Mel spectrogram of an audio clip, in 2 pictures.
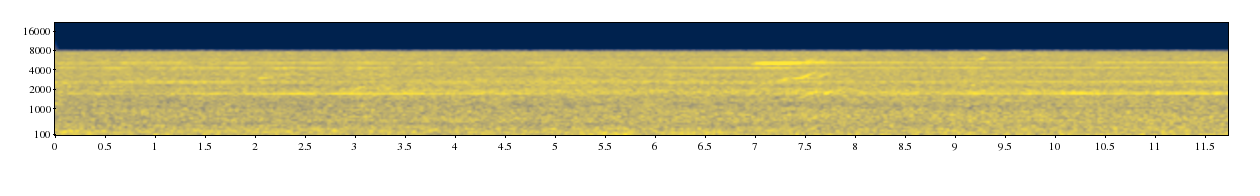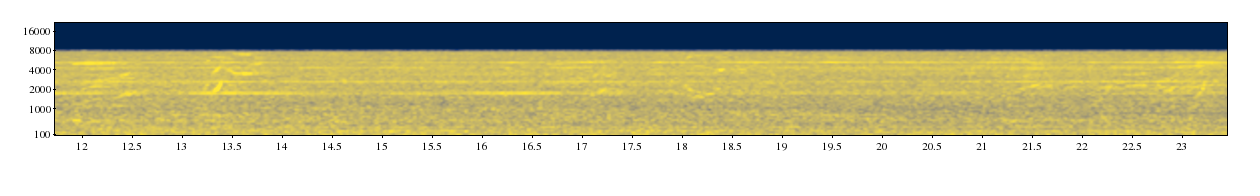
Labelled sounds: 11.8	12.5	killer whale, southern resident, 1.1 to 5.5 kHz
13.2	13.8	killer whale, southern resident, 1.8 to 5.0 kHz

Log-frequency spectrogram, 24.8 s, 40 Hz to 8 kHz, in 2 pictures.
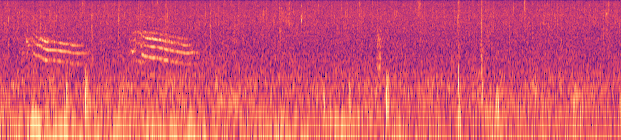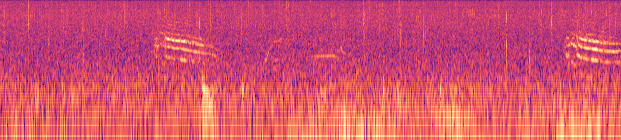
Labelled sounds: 0.6	1.7	killer whale, Bigg's (transient), 0.78 to 2.0 kHz
2.6	3.9	killer whale, Bigg's (transient), 0.78 to 2.4 kHz
15.5	16.8	killer whale, Bigg's (transient), 0.91 to 2.3 kHz
18.7	19.2	killer whale, Bigg's (transient), 0.78 to 1.0 kHz
23.7	24.8	killer whale, Bigg's (transient), 0.78 to 2.3 kHz

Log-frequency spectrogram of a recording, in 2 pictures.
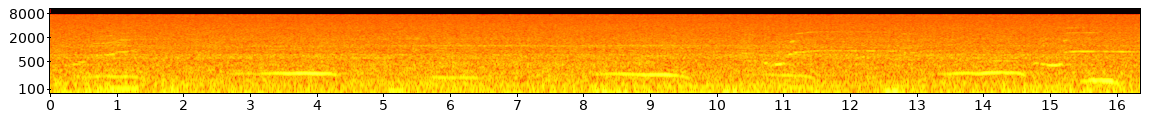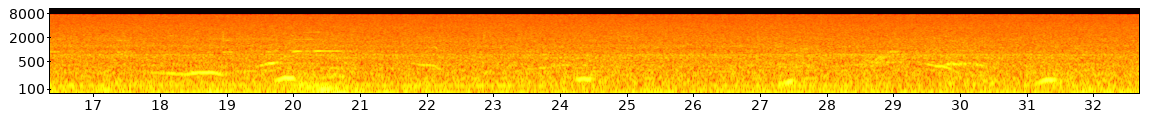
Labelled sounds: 0.8	1.2	humpback whale, 0.80 to 1.6 kHz
11.1	11.6	humpback whale, 0.80 to 2.8 kHz
15.2	15.7	humpback whale, 0.80 to 0.99 kHz
20.2	20.6	humpback whale, 0.86 to 2.8 kHz

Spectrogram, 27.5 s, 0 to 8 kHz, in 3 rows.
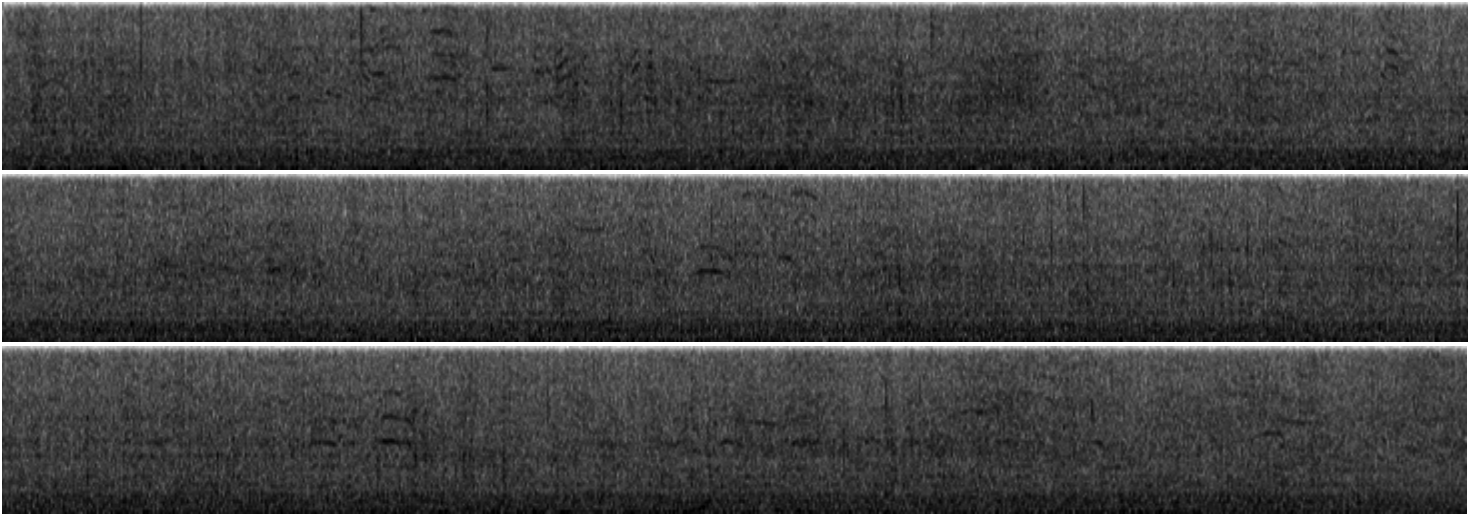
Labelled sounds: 2.3	2.5	Pacific white-sided dolphin, 7.5 to 7.8 kHz
7.8	8.0	Pacific white-sided dolphin, 2.3 to 2.6 kHz
13.5	13.7	Pacific white-sided dolphin, 3.2 to 3.4 kHz
20.2	20.4	Pacific white-sided dolphin, 3.2 to 3.4 kHz
22.9	23.2	Pacific white-sided dolphin, 4.2 to 4.5 kHz
25.8	26.6	Pacific white-sided dolphin, 4.3 to 5.9 kHz

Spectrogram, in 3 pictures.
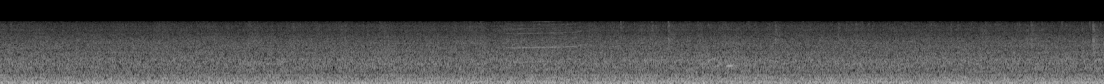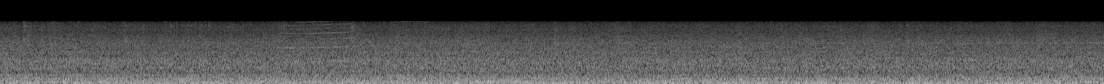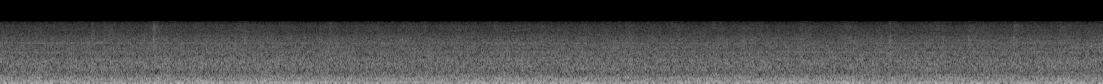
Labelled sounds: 5.0	5.5	killer whale, southern resident, 2.1 to 5.4 kHz
13.9	14.5	killer whale, southern resident, 7.4 to 7.8 kHz

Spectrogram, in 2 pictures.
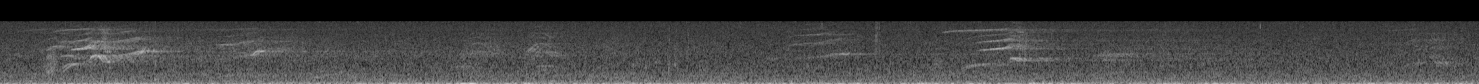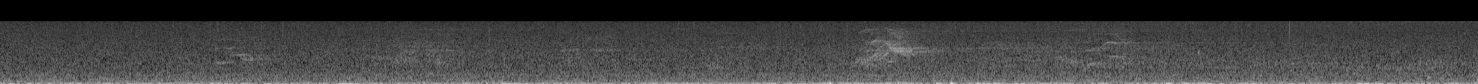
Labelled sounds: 0.3	1.7	killer whale, 0.71 to 5.8 kHz
7.8	8.6	killer whale, 1.4 to 4.4 kHz
9.3	10.6	killer whale, 0.90 to 7.3 kHz
16.9	17.4	killer whale, 1.0 to 3.0 kHz
23.3	24.1	killer whale, 0.92 to 5.4 kHz

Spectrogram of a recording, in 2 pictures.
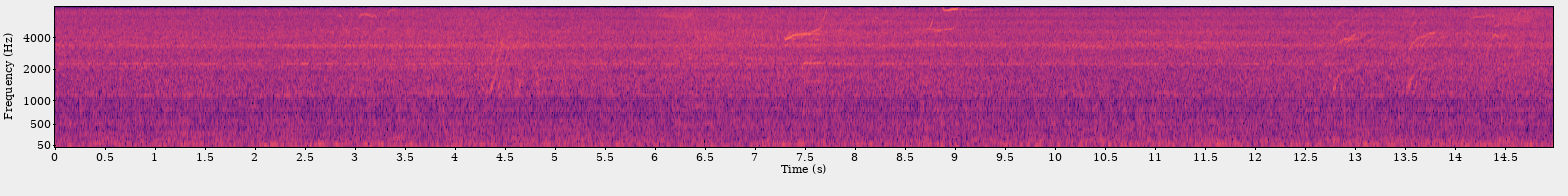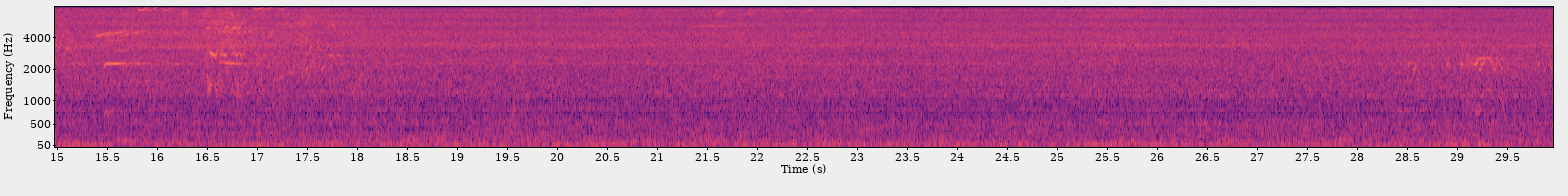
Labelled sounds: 7.1	7.8	killer whale, 1.5 to 7.7 kHz
15.3	17.3	killer whale, 1.2 to 8.0 kHz
28.9	29.5	killer whale, 0.71 to 2.9 kHz

